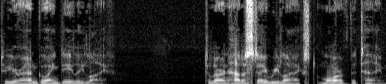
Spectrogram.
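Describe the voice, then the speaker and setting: A man's dark, mellow, calm voice at a fairly low pitch, with monotone, flat intonation and long, frequent pauses. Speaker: clinical psychologist. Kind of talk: guided relaxation. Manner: calm, slow.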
